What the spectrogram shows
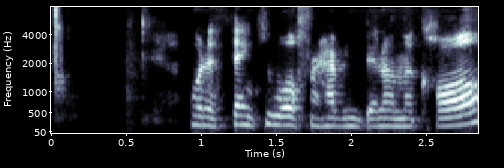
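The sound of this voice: A raspy, put-on character voice moves at a moderate pace with fairly even intonation. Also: woman, medium pitch for a woman.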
